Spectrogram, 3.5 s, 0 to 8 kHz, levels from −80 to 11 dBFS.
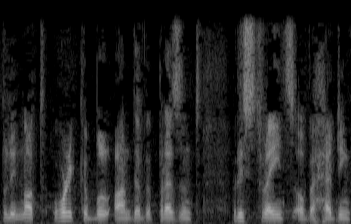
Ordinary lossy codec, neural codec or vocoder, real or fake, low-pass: none; none; real; 7.2 kHz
